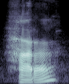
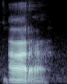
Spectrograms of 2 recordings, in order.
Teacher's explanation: corresponds to Zande Hara, field, and Ara, field. So the H is dropped.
